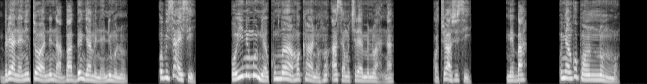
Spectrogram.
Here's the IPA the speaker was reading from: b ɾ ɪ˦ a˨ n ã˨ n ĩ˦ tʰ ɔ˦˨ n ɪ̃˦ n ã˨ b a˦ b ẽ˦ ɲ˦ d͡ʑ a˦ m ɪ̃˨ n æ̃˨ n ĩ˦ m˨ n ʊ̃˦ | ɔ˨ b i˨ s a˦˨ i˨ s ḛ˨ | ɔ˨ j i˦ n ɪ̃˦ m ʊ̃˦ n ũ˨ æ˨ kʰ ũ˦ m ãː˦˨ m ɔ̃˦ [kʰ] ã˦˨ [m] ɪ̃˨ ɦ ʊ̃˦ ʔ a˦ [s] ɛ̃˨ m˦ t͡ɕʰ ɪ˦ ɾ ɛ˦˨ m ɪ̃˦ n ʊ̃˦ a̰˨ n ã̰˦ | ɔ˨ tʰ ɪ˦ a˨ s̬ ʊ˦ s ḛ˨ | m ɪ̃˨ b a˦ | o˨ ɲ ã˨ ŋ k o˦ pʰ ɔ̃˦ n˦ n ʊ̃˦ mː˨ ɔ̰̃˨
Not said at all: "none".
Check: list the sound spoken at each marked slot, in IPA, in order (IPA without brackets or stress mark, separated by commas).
kʰ, n, s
